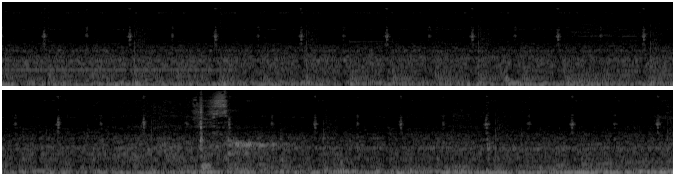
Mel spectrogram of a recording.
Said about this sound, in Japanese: おお、なんか車が来るな。行きたいんだけど行けんの、これ。こんな狭いところに何に車来ちゃうわけ。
